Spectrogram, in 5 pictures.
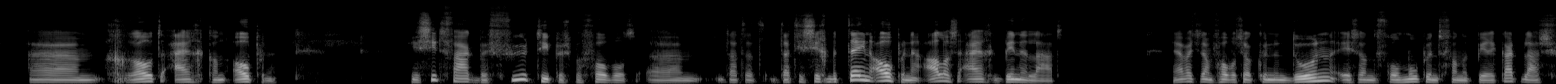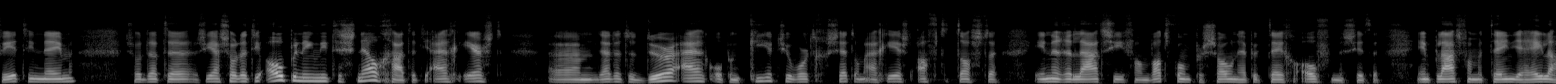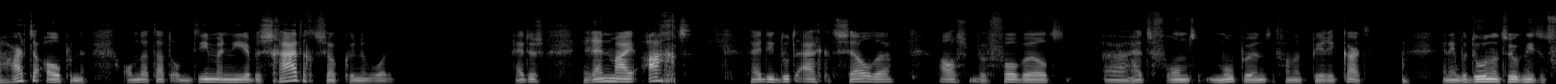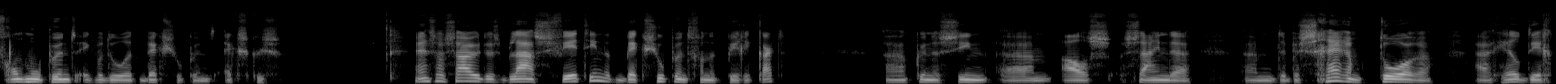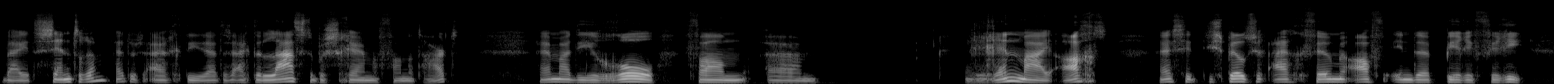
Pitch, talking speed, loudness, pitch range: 115 Hz, 145 wpm, -32 LUFS, 100-130 Hz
